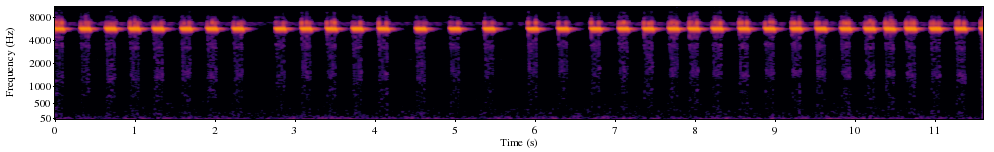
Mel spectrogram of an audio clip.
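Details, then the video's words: Grown crickets, male and female, kept for tutoring songbirds, give a fast run of bright high-pitched chirps, roughly three per second, broken by two short gaps, clean background. "Suara JANGKRIK Jantan dan Betina"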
